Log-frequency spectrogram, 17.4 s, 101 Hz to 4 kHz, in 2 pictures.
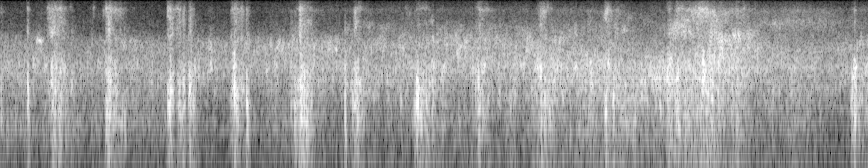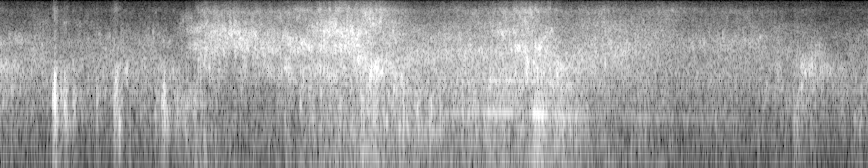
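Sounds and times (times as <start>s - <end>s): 
sharp clicks and thumps: 0.0s - 7.4s, 8.4s - 10.6s
vehicle passing on a nearby road: 0.0s - 17.0s.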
